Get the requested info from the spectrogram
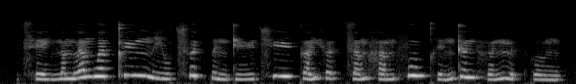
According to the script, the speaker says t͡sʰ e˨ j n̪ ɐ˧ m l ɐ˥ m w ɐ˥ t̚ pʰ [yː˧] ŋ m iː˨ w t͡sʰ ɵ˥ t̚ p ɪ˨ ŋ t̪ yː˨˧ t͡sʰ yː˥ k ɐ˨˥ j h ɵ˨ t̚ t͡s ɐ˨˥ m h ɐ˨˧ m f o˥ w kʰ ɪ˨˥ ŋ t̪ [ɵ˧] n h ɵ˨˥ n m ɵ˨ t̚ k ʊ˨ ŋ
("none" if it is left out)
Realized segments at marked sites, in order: yː˥, ɵ˥

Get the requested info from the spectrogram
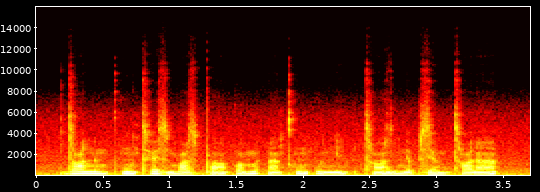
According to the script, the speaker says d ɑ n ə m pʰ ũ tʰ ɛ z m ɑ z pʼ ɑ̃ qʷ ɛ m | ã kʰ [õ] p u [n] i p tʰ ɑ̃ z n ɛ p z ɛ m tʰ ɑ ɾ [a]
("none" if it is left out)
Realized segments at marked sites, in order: ũ, n, ã

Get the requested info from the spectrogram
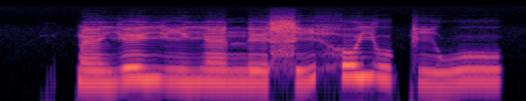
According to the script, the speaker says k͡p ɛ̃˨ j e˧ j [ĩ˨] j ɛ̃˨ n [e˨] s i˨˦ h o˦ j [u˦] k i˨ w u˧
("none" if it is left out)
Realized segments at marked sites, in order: i˨, e˨, u˧

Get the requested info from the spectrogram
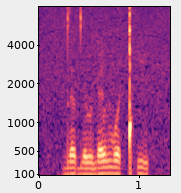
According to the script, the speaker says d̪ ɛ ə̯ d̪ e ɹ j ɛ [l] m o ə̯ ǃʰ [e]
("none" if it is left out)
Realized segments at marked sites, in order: l, i

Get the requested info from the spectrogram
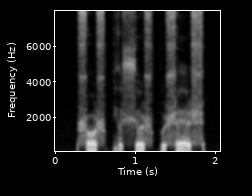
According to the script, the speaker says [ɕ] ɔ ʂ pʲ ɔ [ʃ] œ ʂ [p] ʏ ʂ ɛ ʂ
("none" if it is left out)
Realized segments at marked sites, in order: ʂ, ʃ, p

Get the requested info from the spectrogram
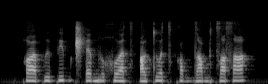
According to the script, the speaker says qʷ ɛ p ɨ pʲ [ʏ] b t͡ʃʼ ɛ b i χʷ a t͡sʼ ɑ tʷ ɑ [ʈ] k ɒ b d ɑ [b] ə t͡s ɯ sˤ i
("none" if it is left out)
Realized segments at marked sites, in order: ə, t͡s, b

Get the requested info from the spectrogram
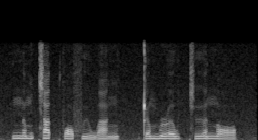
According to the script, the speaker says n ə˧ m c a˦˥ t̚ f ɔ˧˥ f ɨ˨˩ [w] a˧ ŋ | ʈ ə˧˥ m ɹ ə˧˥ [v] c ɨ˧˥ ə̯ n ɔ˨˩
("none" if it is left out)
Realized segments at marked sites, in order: w, w

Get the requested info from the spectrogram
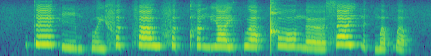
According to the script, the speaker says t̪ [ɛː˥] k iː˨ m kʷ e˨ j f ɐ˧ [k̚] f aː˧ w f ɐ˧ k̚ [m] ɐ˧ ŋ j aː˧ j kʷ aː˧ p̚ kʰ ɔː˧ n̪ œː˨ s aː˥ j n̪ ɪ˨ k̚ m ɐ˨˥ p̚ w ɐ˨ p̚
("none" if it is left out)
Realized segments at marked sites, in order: ɛː˥, k̚, pʰ

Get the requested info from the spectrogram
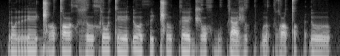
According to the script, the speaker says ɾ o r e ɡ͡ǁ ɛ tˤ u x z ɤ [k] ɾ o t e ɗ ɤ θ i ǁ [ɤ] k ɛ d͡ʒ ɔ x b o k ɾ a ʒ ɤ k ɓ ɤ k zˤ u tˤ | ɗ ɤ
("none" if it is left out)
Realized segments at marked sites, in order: x, ɤ

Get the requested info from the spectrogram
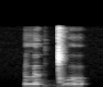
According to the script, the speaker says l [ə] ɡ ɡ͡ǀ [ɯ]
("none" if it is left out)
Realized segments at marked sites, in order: ə, ʊ

